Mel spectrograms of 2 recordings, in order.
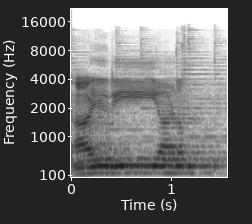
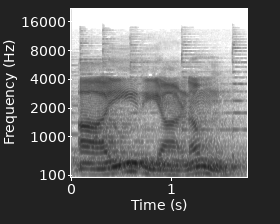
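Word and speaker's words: आयरियाणं: शुद्ध उच्चारण करना है हम गलती कहां करते हैं एक तो हम गलती करते हैं आयर आम में आयर आम नहीं आयर आम ई छोटी वाली और री बड़ी कर देते हैं उच्चारण में आय रिण ऐसा गलत हो जाता है हम उसे ठीक करें आई रिण अर्थ हमने सामान्य से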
